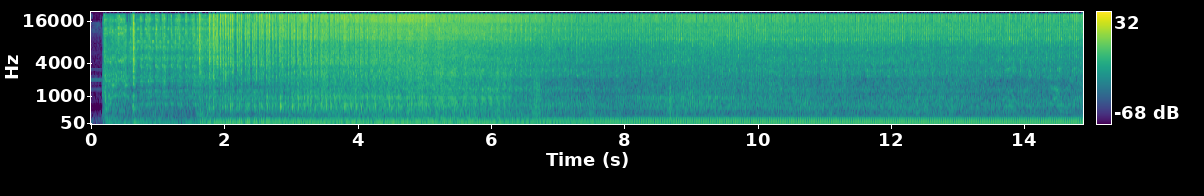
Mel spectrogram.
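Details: Cessna 172 engine start with mixture full rich, targeting 1,000 RPM: the starter cranks briefly, then the engine catches cleanly into a steady, even low idle; a normal, healthy start.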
